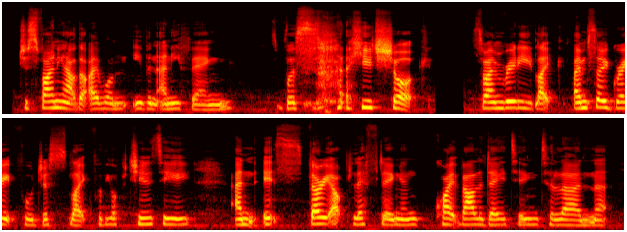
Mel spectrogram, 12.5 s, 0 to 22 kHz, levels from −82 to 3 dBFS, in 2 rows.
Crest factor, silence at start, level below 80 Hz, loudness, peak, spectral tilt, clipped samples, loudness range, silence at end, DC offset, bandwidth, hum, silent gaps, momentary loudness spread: 20 dB; 0.2 s; -66 dBFS; -25 LUFS; -6 dBFS; -3 dB/octave; under 0.1%; 3 LU; 0.2 s; under 0.1%; 17.5 kHz; none; 4.33-4.62 s; 10 LU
